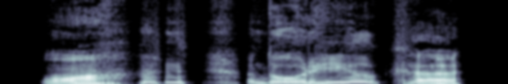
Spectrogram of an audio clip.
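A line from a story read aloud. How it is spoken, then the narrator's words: Forced out through snorting giggles. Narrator (Russian): не переставая похрюкивать и хихикать, выдавил из себя Базиль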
